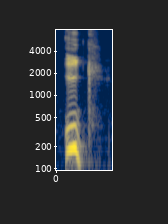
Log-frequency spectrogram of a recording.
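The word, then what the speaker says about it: Eack: uh that's his name david how do you pronounce this e-a-c-k eek all right galactica uh is remaking walking tall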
